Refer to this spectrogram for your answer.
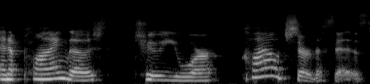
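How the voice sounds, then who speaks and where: Lively intonation marks a woman's fairly high voice. The background is quiet. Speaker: marketing manager hosting webinar. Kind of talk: webinar presentation. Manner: loud; hesitant with many fillers.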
